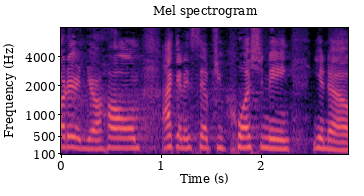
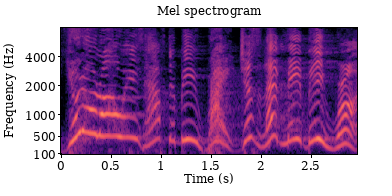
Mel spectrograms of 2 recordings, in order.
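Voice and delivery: put-on whiny boyfriend; 11 semitones higher than usual. Boyfriend quoted whining.

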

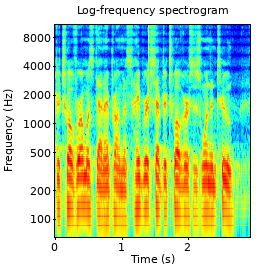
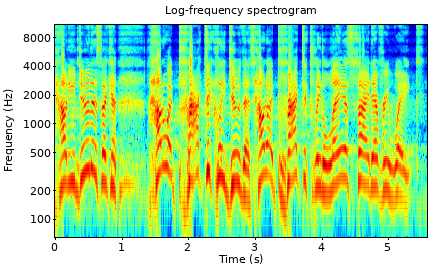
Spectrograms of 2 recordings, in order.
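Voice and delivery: exasperated questioning; 8 semitones higher, 3 dB louder than usual. Acted. Voices a frustrated believer's question.

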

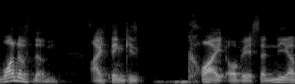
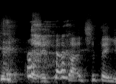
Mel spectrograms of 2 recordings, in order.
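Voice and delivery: laughing; 3 dB louder than usual. Real, not acted. Laughing after the joke.

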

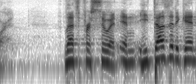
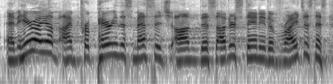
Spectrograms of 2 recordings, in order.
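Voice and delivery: louder, higher heated retelling of the outburst; retold anger; 3 semitones higher, 4 dB louder than usual. Pastor retelling yanking his son's radio, heated and loud. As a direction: relive the angry rush, pushing the volume up. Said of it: "I was so angry".

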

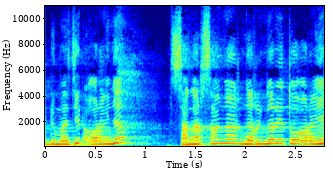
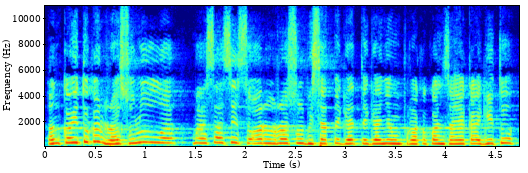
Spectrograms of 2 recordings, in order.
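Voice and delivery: retold angry protest, pitched up; indignant Aisyah; 4 semitones higher, 3 dB louder than usual. Wife protests at how she is treated, indignant. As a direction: reproach him like a wronged wife. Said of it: "marah Aisyah".

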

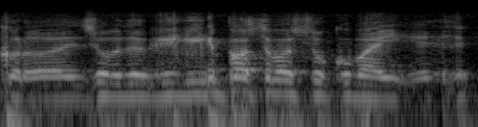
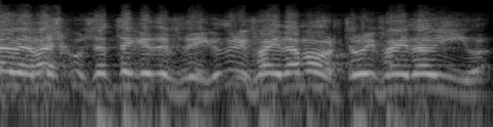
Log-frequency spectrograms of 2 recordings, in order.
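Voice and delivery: heated retort; 6 semitones higher, 4 dB louder than usual. Acted. Retorts in comic argument.

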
